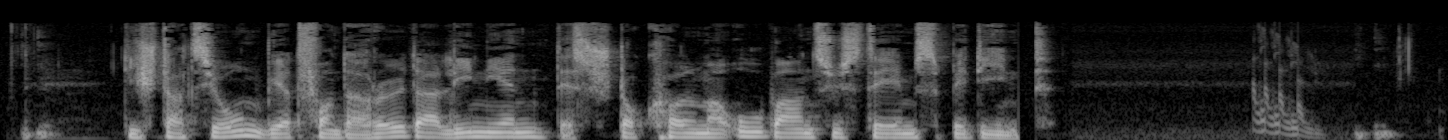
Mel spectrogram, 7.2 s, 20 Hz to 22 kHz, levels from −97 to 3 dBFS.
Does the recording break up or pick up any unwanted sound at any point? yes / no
yes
